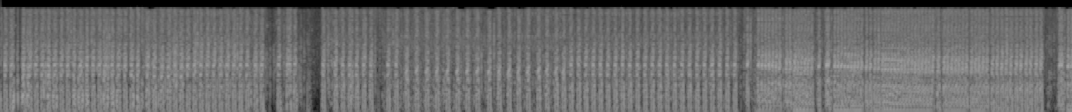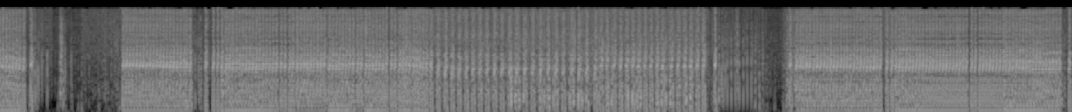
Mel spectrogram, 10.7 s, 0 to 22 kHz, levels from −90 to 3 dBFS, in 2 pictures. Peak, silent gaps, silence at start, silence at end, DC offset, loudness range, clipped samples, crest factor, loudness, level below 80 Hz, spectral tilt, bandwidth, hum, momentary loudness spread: -10 dBFS; none; 0 s; 0 s; under 0.1%; 2 LU; under 0.1%; 20 dB; -27 LUFS; -50 dBFS; -0.5 dB/octave; 17 kHz; none; 4 LU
